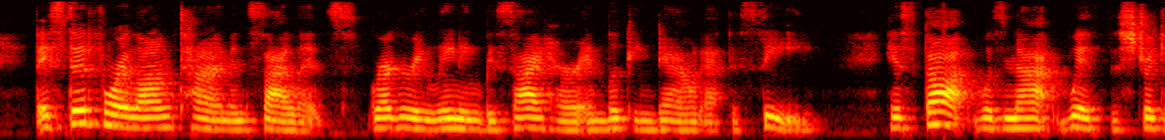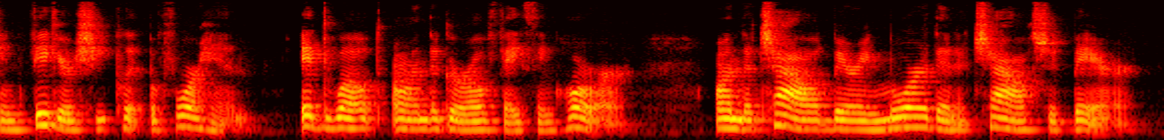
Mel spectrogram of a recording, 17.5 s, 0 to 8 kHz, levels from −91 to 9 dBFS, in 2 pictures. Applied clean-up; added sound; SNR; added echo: none; none; none; none.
